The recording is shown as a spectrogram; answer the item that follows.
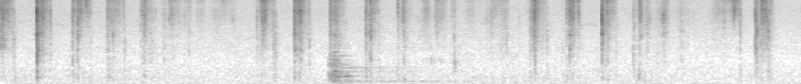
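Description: A deck of oracle cards being shuffled by hand: quiet, irregular clicks and slaps of the cards against one another.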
